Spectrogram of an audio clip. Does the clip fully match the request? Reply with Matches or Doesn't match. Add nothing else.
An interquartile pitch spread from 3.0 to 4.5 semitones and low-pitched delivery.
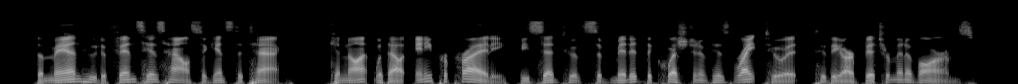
Matches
